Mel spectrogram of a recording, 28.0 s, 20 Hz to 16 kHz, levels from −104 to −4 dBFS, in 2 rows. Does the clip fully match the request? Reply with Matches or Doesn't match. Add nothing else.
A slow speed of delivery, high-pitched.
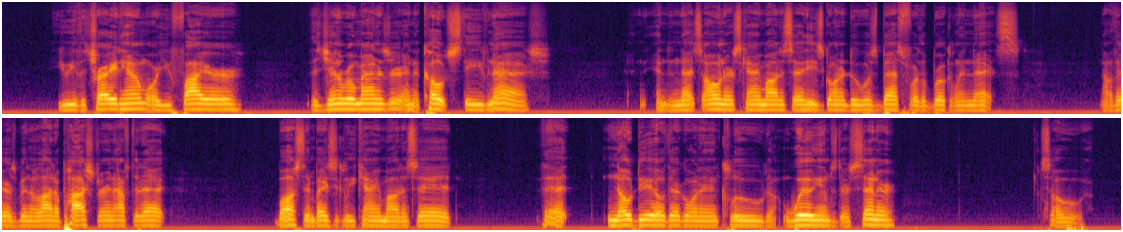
Doesn't match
